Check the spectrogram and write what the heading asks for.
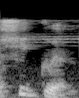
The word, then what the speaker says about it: SQL: देखिए, एसक्यूएल stand for structured query language, everyone no. कुछ लोग प्रोनाउंस करते हैं सीक्वेल, वो भी सही है, नो प्रॉब्लम।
